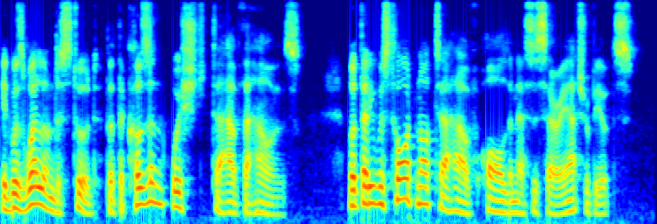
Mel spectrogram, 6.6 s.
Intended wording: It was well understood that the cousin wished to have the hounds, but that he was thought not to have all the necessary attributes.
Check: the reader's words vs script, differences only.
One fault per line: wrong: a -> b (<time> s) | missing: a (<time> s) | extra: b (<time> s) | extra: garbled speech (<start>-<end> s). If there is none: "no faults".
no faults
